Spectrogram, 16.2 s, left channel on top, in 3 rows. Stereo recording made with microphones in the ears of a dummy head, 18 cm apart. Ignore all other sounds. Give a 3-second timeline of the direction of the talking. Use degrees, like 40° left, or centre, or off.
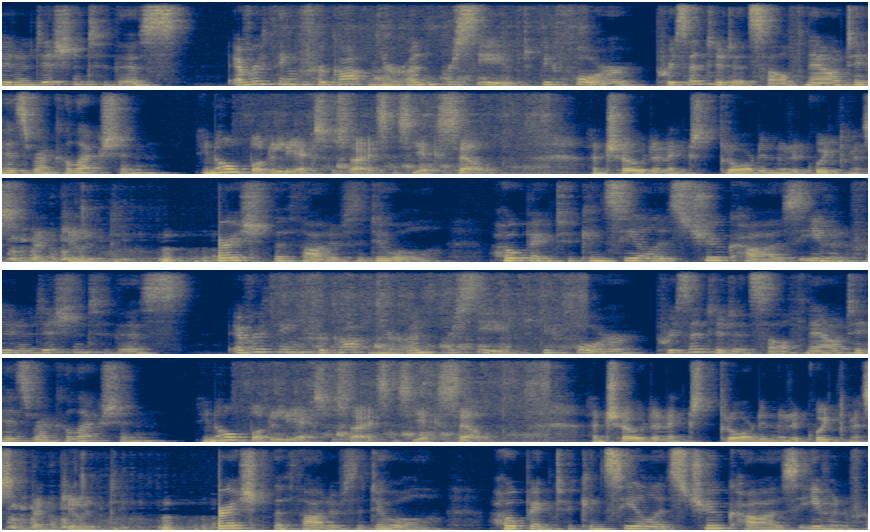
40° left, 30° left, 10° left, 30° right, 50° right, 50° right.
